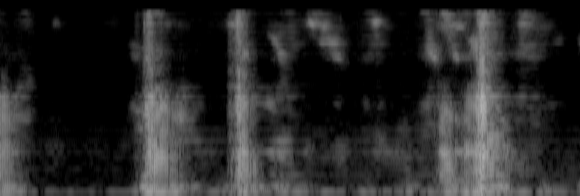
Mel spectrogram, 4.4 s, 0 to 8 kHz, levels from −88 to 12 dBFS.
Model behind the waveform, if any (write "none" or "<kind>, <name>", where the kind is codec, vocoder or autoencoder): vocoder, HiFi-GAN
